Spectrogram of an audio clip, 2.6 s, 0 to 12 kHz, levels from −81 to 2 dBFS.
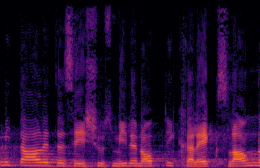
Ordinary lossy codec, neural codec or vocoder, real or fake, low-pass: none; none; real; none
